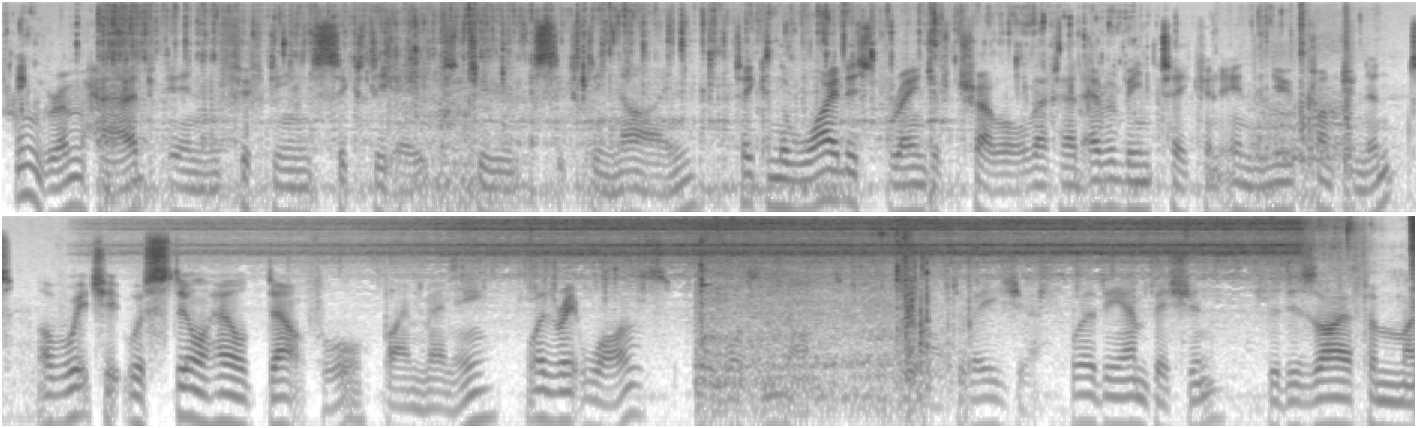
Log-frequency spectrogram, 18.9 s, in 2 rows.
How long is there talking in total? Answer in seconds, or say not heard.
19 s.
